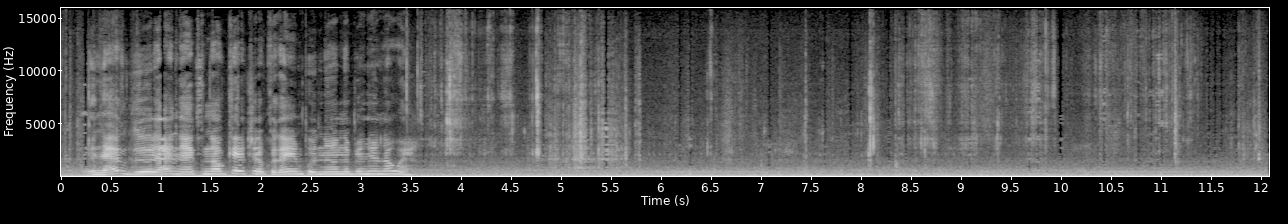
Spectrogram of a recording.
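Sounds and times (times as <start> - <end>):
low engine hum: 0.0 - 12.0
person chewing: 3.6 - 12.0.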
